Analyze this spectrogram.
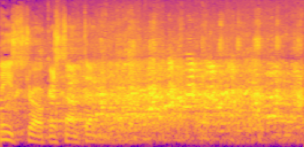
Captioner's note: audience laughing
